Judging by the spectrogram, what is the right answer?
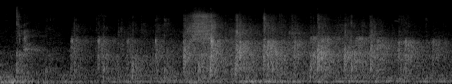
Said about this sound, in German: Das ist der Buchmesse 2021 Applaus.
